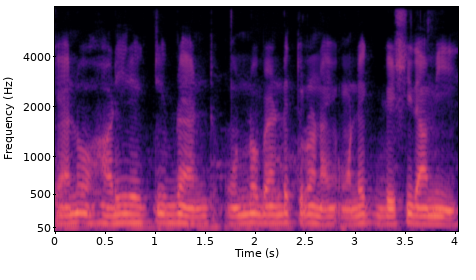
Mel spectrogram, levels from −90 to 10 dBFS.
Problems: background sounds at intervals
